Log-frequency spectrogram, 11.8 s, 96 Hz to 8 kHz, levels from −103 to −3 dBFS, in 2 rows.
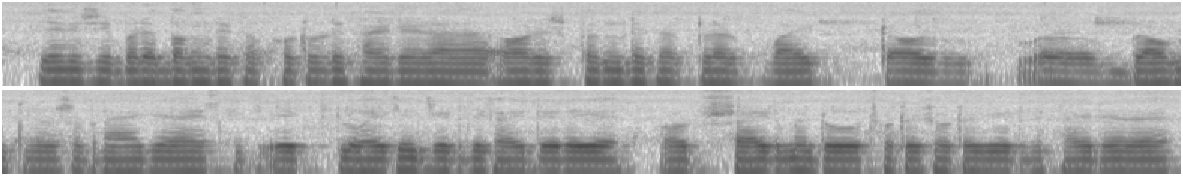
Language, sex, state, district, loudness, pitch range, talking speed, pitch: Hindi, male, Bihar, Muzaffarpur, -45 LUFS, 105-110 Hz, 185 wpm, 110 Hz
